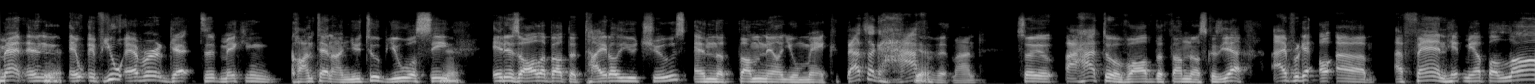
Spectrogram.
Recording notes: We got on Zoom to chat with some listeners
